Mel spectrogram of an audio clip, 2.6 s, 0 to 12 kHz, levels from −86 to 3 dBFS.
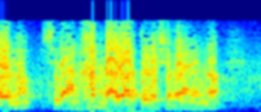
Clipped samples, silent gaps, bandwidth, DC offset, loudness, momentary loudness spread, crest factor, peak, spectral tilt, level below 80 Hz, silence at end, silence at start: under 0.1%; none; 12 kHz; under 0.1%; -15 LUFS; 10 LU; 16 dB; 0 dBFS; -2 dB/octave; -60 dBFS; 0 s; 0 s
